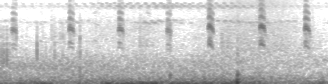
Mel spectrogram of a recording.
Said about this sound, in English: Here's our barking prairie dog.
